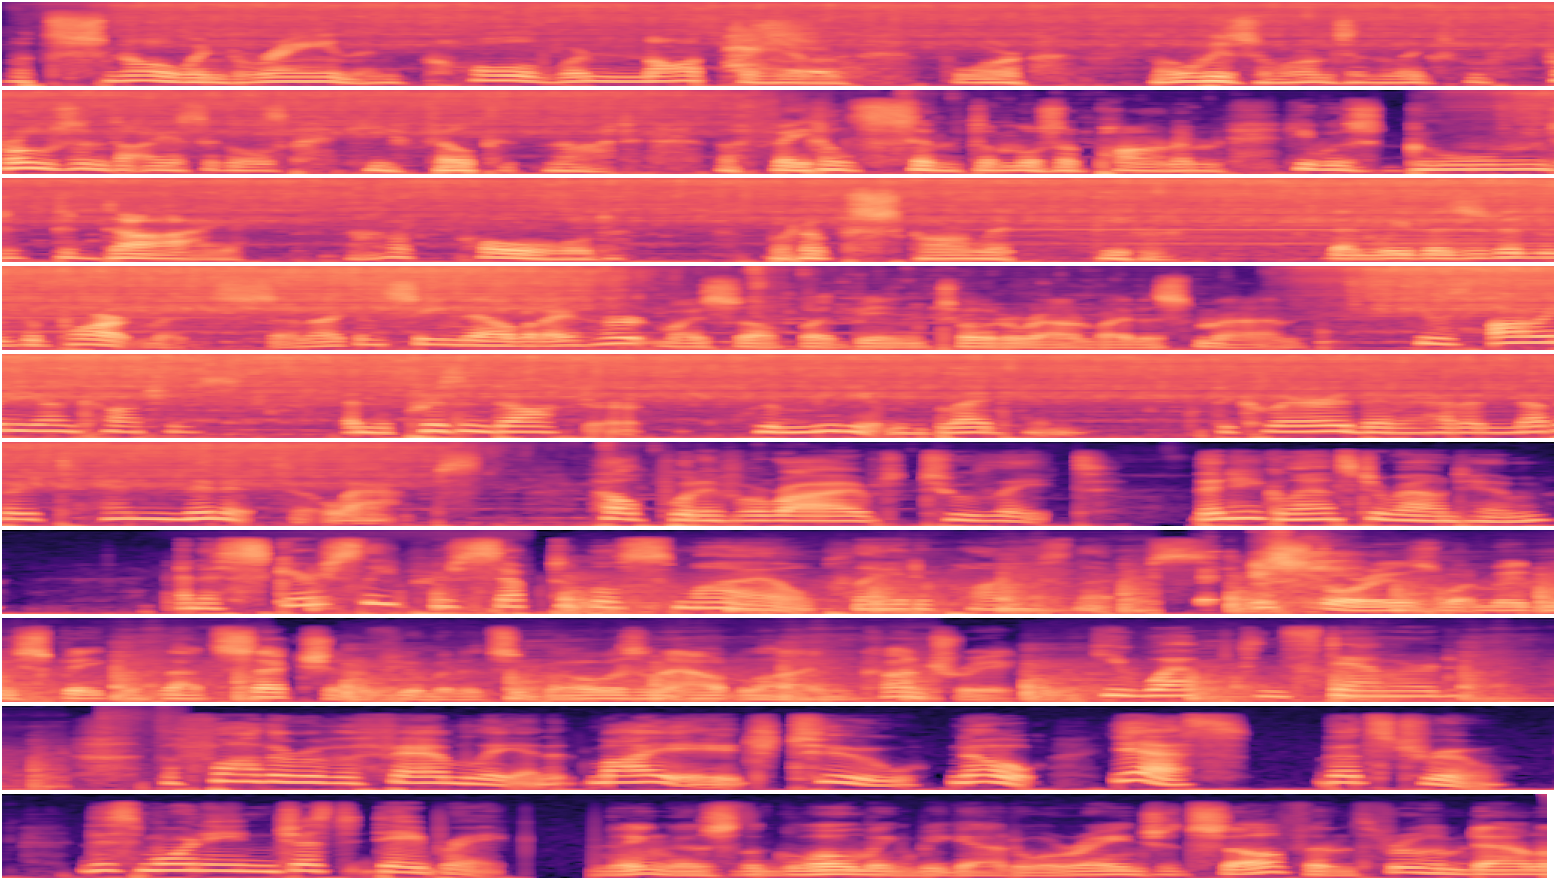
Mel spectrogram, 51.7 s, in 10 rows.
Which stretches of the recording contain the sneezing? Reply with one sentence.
The sneezing can be heard from 2.4 to 2.9 s and from 35.0 to 35.6 s.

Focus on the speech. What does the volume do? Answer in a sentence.
The volume of the speech stays about the same.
